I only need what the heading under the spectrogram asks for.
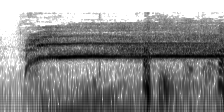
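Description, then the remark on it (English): A person imitates a shrill screech-like whistle with their voice, one loud sustained high-pitched tone held steadily for about two seconds, alone. “I'm taking a shave, and I heard a screeching. Between a screech and a whistle.”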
